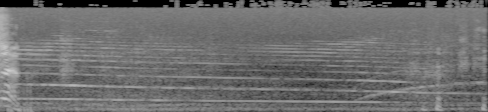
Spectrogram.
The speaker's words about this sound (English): excuse us, everyone, there's some fire trucks going by. Fire trucks going by. Listen.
